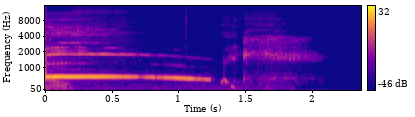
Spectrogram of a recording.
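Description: A person's voice whooping "woo!" as one long call whose pitch eases slowly downward over about a second, followed by a brief breathy noise near the end.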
